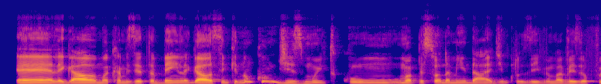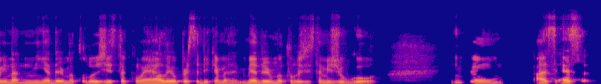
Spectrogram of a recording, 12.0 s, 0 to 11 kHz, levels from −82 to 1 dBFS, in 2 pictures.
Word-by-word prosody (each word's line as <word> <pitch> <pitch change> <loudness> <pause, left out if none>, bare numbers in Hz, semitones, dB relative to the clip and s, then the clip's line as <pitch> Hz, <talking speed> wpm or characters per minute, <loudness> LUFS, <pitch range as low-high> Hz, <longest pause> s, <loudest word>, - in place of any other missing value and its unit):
É 105 -1 +7
legal, 105 +3 +7
é - - +5
uma 95 -1 -2
camiseta 95 -1 -2
bem 95 -1 +1
legal, 100 +1 +8
assim, 115 +3 -5
que - - -5
não 375 -1 -4
condiz 345 - -4
muito 145 -5 -7
com 135 - -4 0.4
uma 115 -1 +1
pessoa 115 - -2
da 105 - -1
minha 110 0 -5
idade, 90 -1 -1
inclusive 90 -1 -7
uma 95 -1 -2
vez 95 +1 -1
eu 105 - 0
fui 110 - -5
na 105 -1 -1
minha 100 -1 -4
dermatologista 95 +1 -3
com 100 - -7
ela 100 +1 +1
e - - +4
eu 105 - 0
percebi - - -6
que - - -4
a - - -7
minha 100 +1 -7
minha 100 -1 0
dermatologista 95 0 -3
me 100 - -4
julgou, 100 0 -4 0.7
então 95 +1 -5 0.3
as - - 0
essa - - +1
100 Hz, 205 wpm, -25 LUFS, 95-110 Hz, 0.7 s, legal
